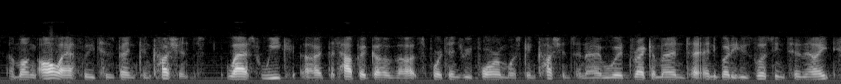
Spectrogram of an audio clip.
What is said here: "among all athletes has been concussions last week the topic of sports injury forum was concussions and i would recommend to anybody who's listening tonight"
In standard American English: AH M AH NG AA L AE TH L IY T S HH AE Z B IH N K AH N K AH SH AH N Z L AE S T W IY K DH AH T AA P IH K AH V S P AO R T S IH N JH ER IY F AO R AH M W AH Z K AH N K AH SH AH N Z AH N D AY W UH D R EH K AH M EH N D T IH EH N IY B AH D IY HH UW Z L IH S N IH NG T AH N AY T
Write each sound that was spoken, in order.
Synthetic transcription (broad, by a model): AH M AH NG AA L AE TH L IY T S HH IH Z B IH N K AH N K AH SH AH N Z L AE S T W IY K DH AH T AA P IH K AH V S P AO R T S IH N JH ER IY F AO R AH M W AH Z K AH N K AH SH AH N Z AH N AY W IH D R EH K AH M EH N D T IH EH N IY B AH D IY HH UW Z L IH S N IH NG T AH N AY T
